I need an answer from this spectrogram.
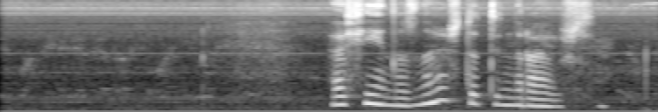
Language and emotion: Russian, neutral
